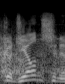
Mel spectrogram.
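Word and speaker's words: Gudjohnsen: How do you pronounce that one? That's good Johnson, was it? What have I been told? It's good Johnson.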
